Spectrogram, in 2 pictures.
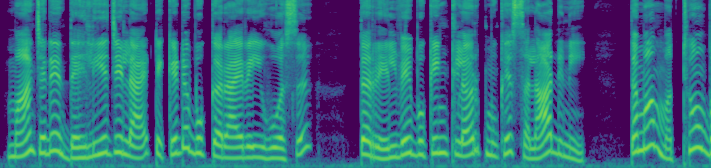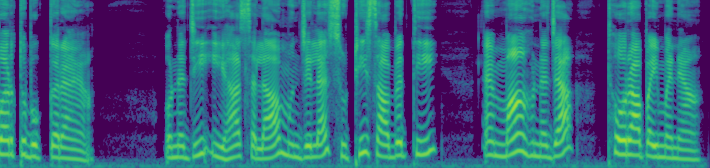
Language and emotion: Sindhi, happy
